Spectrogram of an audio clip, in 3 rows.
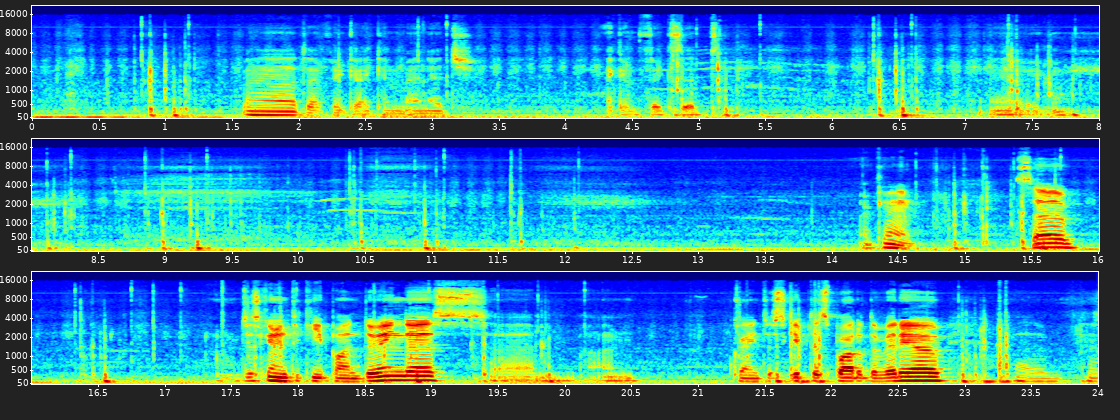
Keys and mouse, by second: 10.6 middle drag, 12.2-13.2 middle drag, 13.9-14.6 middle drag, 14.8-15.2 middle drag, 15.8-19.7 middle drag, 21.2-22.4 drag, 22.4 ctrl+z, 22.7 middle drag, 23.7 ctrl+z.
